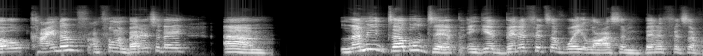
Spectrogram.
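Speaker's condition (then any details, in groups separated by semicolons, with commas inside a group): No condition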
